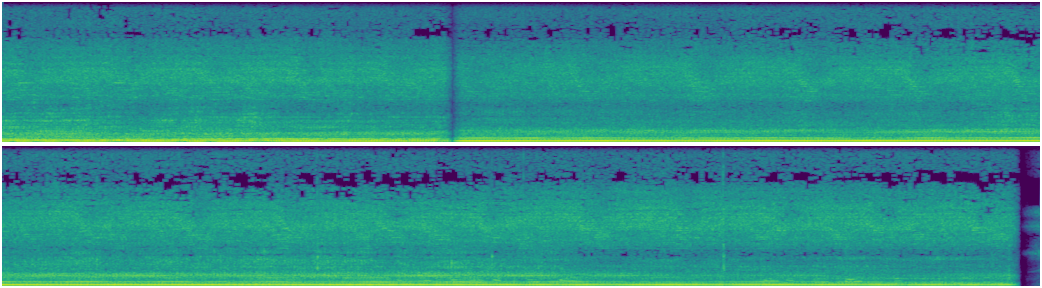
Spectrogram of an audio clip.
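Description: Motorboat engines running with a steady hum. About four and a half seconds in, the sound breaks off briefly and resumes at a different, steady pitch.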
